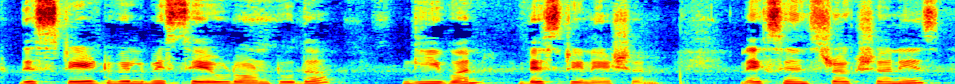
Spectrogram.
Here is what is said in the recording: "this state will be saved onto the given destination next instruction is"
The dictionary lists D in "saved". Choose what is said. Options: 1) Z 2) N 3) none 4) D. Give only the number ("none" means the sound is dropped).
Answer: 4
